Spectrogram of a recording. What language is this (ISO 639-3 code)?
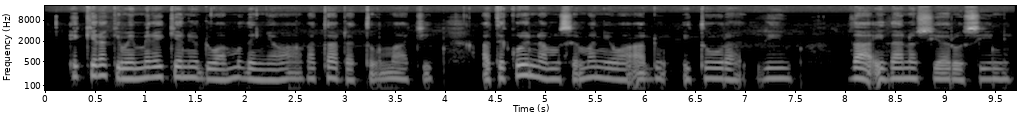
kik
